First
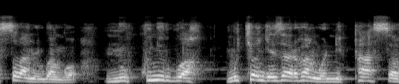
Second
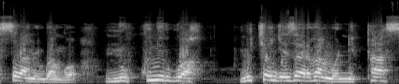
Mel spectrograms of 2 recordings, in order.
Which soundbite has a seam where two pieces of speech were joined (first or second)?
first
